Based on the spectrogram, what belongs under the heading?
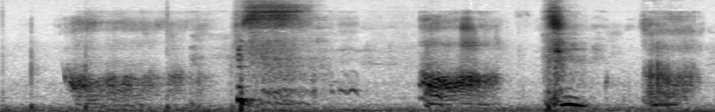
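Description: A baby girl burping, with two short, sharp bursts rising out of breathy, snorting grunts and small fussy noises. No one speaks.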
